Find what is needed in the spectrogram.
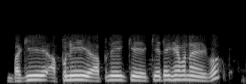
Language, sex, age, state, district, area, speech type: Assamese, male, 45-60, Assam, Nagaon, rural, conversation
